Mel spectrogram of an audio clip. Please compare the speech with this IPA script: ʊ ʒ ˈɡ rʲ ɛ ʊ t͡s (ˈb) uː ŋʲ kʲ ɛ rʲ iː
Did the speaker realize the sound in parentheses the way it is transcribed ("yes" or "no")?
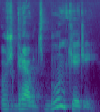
yes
